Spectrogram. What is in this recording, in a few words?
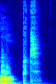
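"Opt", British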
